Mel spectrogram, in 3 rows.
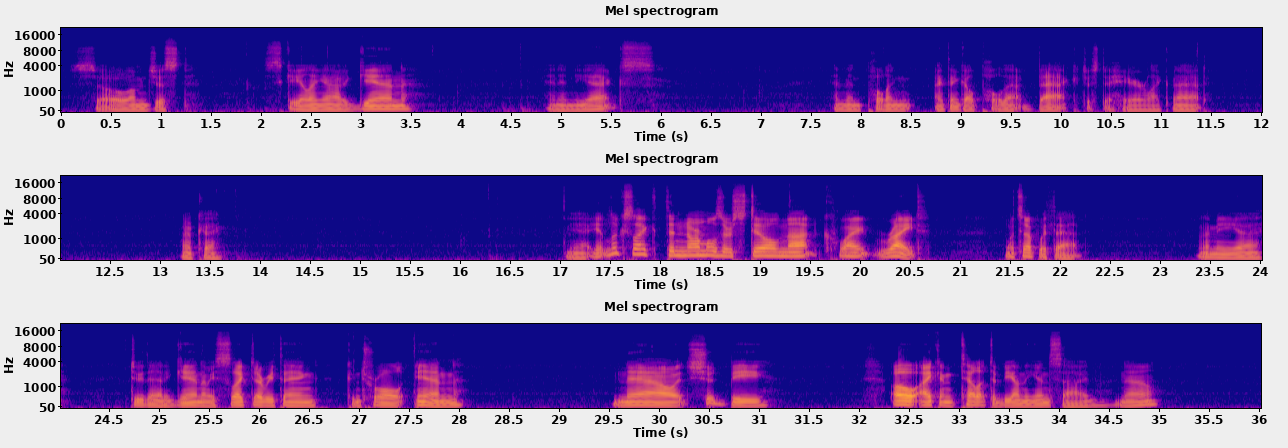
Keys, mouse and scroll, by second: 0.1 middle click, 1.9 s, 3.9 click, 4.4 s, 7.0 click, 7.3 middle click, 9.2 click, 11.5 middle click, 13.6 s, 16.0 click, 16.3 a, 17.1 scroll down 3, 17.5 middle click, 19.3 Tab, 19.9 Tab, 22.8 click, 24.7 Tab, 25.4 a, 27.6 ctrl+n, 33.9 click, 35.0 click.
